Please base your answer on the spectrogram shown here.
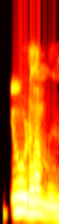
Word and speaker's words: व्यूढं: ভিউঢম, ভিউঢম, পাণ্ডবানিকমের পর ভিউ, বুডিয়ং ভিউঢম। বিউঢম। হুম, বিউঢম। সংস্কৃতে ড শূন্য ঢ শূন্য নেই। এই শূন্যরা গুলো দেখলে আমরা ড ঢ উচ্চারণ করব।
